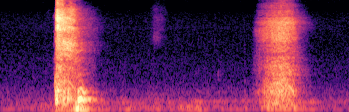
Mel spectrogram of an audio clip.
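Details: Induced sneezing: one sharp, explosive normal sneeze followed about two seconds later by a softer, muffled half-stifled sneeze.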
